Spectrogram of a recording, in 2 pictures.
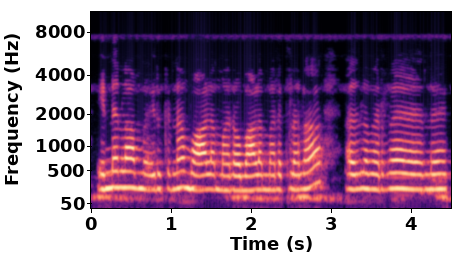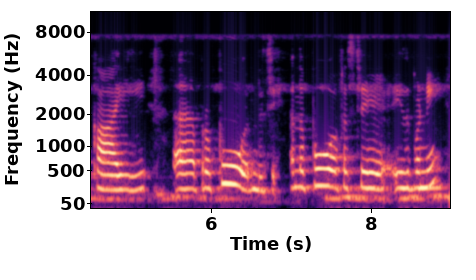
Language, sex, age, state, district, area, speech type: Tamil, female, 30-45, Tamil Nadu, Thoothukudi, urban, spontaneous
